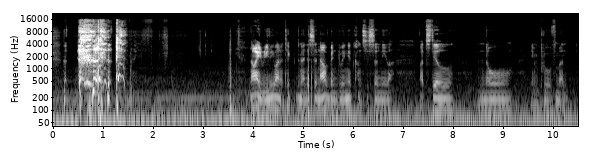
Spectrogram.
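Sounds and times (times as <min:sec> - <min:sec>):
person coughing: 0:00.1 - 0:01.7
speech: 0:04.0 - 0:10.4.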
